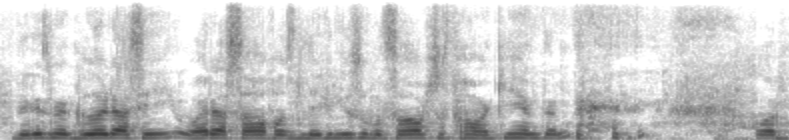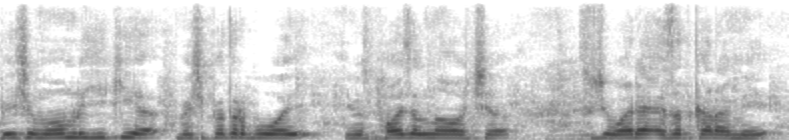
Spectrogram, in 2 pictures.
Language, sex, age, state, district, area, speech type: Kashmiri, male, 30-45, Jammu and Kashmir, Baramulla, rural, spontaneous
